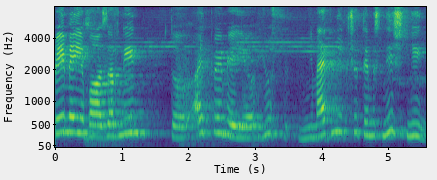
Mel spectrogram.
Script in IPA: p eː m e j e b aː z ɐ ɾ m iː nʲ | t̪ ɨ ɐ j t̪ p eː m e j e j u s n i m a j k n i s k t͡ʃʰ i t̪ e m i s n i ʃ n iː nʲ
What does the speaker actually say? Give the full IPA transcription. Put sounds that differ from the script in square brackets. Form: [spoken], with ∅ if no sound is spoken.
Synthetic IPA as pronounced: p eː m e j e b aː z ɐ ɾ [n] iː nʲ | t̪ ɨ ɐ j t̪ p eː m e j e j u s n i m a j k n i [∅] k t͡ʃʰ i t̪ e m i s n i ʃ n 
